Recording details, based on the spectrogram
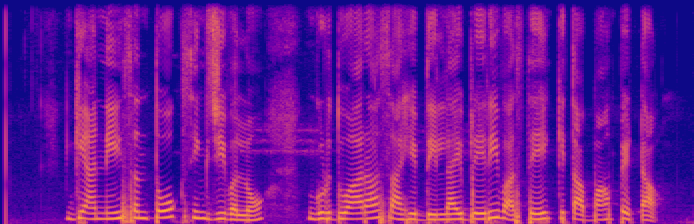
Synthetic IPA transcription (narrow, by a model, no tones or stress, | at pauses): ɡjaːniːsənt̪oːksɪ̃ŋɡd͡ʒiːʋəlːõːɡʊɾʊd̪ʋaːɾaːsaːɦɪb̚d̪iːlaːɪbɾeːɾiːʋaːst̪eːkɪt̪aːbãːpeːʈa̰ː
